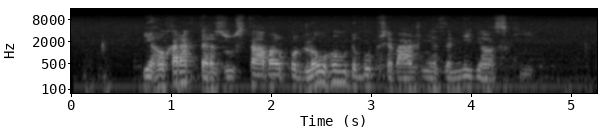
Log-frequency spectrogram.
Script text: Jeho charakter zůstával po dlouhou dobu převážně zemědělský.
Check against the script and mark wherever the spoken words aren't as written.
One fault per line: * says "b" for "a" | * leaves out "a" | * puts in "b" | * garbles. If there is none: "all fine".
all fine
